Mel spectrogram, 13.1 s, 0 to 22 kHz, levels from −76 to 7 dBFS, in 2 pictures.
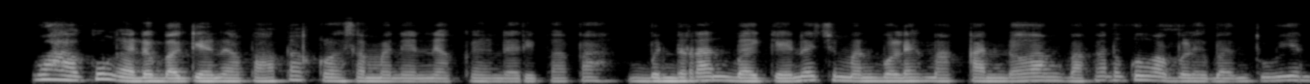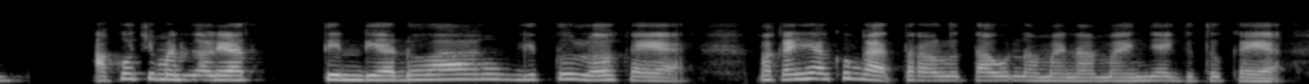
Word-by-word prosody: Wah, 230 -1 +2
aku 195 - -6
nggak 165 -7 +3
ada 160 - +4
bagian 150 +1 +3
apa-apa 155 +4 -3
kalau 165 -2 -1
sama 155 -1 0
nenek 150 0 -3
aku 150 - -25
yang 145 0 -4
dari 145 0 -4
papa. 150 +4 -7 0.3
Beneran 165 +4 +2
bagiannya 155 +4 +1
cuman 165 -3 0
boleh 160 0 +2
makan 155 +1 -3
doang, 175 +2 -1
bahkan 185 +6 -4
aku 190 - -5
nggak 175 -4 -2
boleh 150 -1 -2
bantuin. 170 +6 -4 0.5
Aku 265 - -2
cuma 240 -3 +2
ngeliatin 210 +1 +2
dia 210 -1 +5
doang, 235 +2 +3 0.2
gitu 230 +2 -4
loh. 210 0 +3
Kayak, 180 -4 +4 0.4
makanya 230 +4 +4
aku - - -9
nggak 210 -4 +6
terlalu 195 -1 -2
tahu 190 0 +1
nama-namanya, 175 0 -2
gitu. 175 +1 -7
Kayak 160 -3 +2
175 Hz, 185 wpm, -23 LUFS, 155-210 Hz, 0.5 s, nggak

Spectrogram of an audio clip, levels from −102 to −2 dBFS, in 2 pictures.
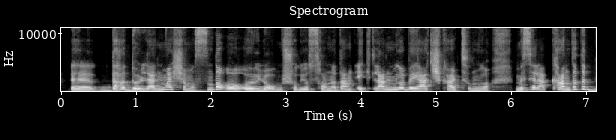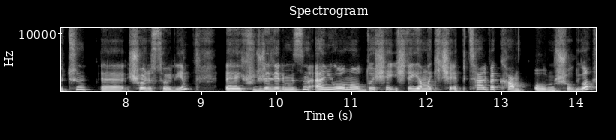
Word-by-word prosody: ııı, 225 0 +1 0.2
daha 275 -2 +4
döllenme 255 +5 +4
aşamasında 285 -1 -1
o 285 -3 +3
öyle 240 -3 +3
olmuş 190 +3 -4
oluyor. 210 +1 -4
Sonradan 235 +4 -2
eklenmiyor 275 +4 +2
veya 270 -2 +5
çıkartılmıyor. 235 -7 -4
Mesela, 280 +3 +2
kanda 295 +6 +4
da 290 -12 -1
bütün, 325 +6 -6
ııı, 230 0 -2
şöyle 280 +2 -1
söyleyeyim, 260 - -4 0.5
ııı, 250 0 +4
hücrelerimizin 275 +5 -1
en 290 +2 +5
yoğun 300 0 +3
olduğu 280 -2 -1
şey, 305 +1 -4
işte, 235 +3 -5
yanak 260 +2 +2
içi, 280 - -2
epitel 320 0 -4
ve 335 0 0
kan 255 -6 +1
olmuş 215 -1 -2
oluyor. - - +1
270 Hz, 140 wpm, -25 LUFS, 240-290 Hz, 0.5 s, veya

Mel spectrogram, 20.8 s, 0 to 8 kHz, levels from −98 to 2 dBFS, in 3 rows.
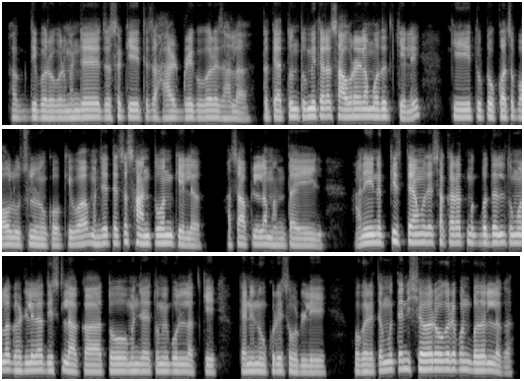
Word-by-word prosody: अगदी 120 +1 -5
बरोबर. 120 -1 -1
म्हणजे 130 +2 +2
जसं 125 +2 -2
की 130 -1 +3
त्याचा 125 -2 -5
हार्टब्रेक 120 +2 -2
वगैरे 125 +1 -1
झाला, 110 -2 -5 0.3
तर 120 - -3
त्यातून 125 +3 +1
तुम्ही 145 +1 +4
त्याला 145 0 +4
सावरायला 140 0 +4
मदत 135 -1 +1
केली 120 +3 -1 0.4
की 130 -1 +1
"तू 135 - 0
टोकाचं 130 +1 +1
पाऊल 125 -1 0
उचलू 120 0 -2
नको" 110 +1 -4
किंवा 130 +4 +1
म्हणजे 145 -1 0
त्याचं 145 +2 -1
सांत्वन 145 -1 +3
केलं, 115 -4 +1 0.4
असं 115 +3 -1
आपल्याला 125 +1 +1
म्हणता 115 -2 -3
येईल. 110 -2 -1 0.4
आणि 140 +7 +4
नक्कीच 155 +2 +1
त्यामध्ये 160 -1 +4
सकारात्मक 150 0 -1
बदल 150 +1 +2
तुम्हाला 150 0 +2
घडलेला 140 +1 +1
दिसला 135 -1 0
का? 120 -1 +1
तो 130 -1 +1
म्हणजे 130 0 -1
तुम्ही 130 0 -1
बोललात 125 -2 -1
की 120 -2 0 0.3
त्यांनी 125 +1 0
नोकरी 130 0 -2
सोडली 115 -3 -3 0.4
वगैरे, 120 +2 -2
मग 150 +2 0
त्याने 165 0 0
शहर 160 +1 +4
वगैरेपण 160 -1 +1
बदललं 140 -3 +2
का? 100 -1 -11
130 Hz, 160 wpm, -23 LUFS, 120-145 Hz, 0.4 s, तुम्ही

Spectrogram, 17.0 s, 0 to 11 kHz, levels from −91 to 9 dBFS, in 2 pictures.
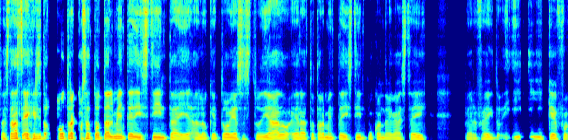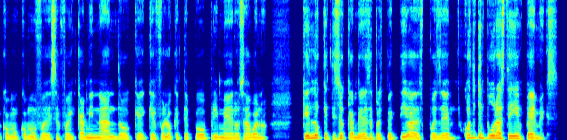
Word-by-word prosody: sea, 135 - -2
estabas 180 +8 +6
ejerciendo 160 0 +3
otra 175 +2 +5
cosa 185 0 +2
totalmente 160 +2 +3
distinta 125 -3 +2
y, 115 +1 0
a 120 0 -5
lo 115 -1 -4
que 115 -2 -6
tú 130 - -3
habías 130 -2 +2
estudiado, 140 +7 0
era 140 +2 -1
totalmente 130 +2 -4
distinto 130 +1 -4
cuando 120 -4 -4
llegaste 115 0 -5
ahí. 130 0 -3 0.5
Perfecto, 115 +1 -7
¿y - - -15
y 145 +1 -7 0.2
y 140 - -7
qué 160 +2 -1
fue 145 +1 -7
cómo 150 -2 -4
cómo 150 -1 -4
fue? 135 0 -2
¿Se 120 - -1
fue 140 +2 -4
encaminando? 140 +1 -1
¿Qué 135 -5 -5
qué 145 - -3
fue 145 +3 -3
lo 145 -1 0
que 130 - -6
te 120 - -5
pegó 120 -2 -3
primero? 135 0 -1
O - - -7
sea, 130 0 +1
bueno, 125 -5 0 0.5
¿qué 185 - +5
es 190 - +6
lo 210 0 +4
que 185 - -1
te 145 - -8
hizo 195 - +2
cambiar 150 +2 +1
esa 160 0 -2
perspectiva 145 +2 -1
después 135 0 -3
de 140 -2 0 0.2
cuánto 225 0 +1
tiempo 205 -3 +1
duraste 195 -2 +5
ahí 180 - +7
en 180 - 0
Pemex? 100 -11 0
135 Hz, 210 wpm, -22 LUFS, 125-155 Hz, 0.5 s, ahí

